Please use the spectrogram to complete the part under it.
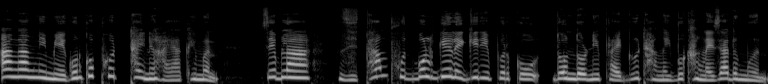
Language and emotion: Bodo, surprised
